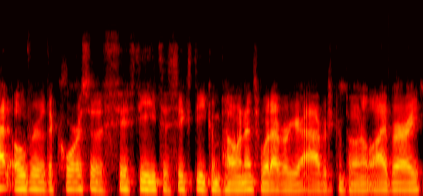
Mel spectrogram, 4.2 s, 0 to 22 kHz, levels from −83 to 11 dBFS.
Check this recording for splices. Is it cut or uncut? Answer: uncut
